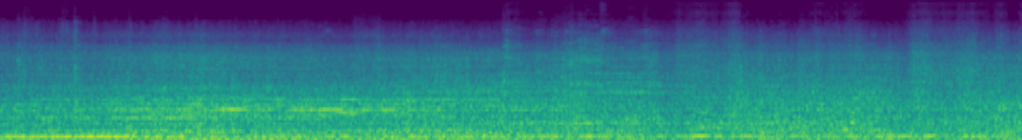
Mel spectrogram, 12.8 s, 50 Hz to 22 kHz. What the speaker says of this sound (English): By the time the mid-train DPU reached us, the train was rolling pretty well and soon cleared the 100-year-old swing bridge going over Chickasaw Creek.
